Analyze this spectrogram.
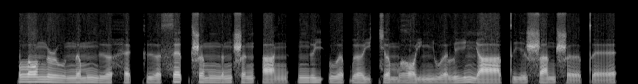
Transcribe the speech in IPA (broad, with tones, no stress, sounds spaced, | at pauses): l ɔ˧ n ɹ u˨˩˨ n ə˧˥ m ŋ ɨ˨˩ ə̯ h ɛ˨˩ k̚ ʔ ɨ˨˩ ə̯ s ɛ˦˥ t̚ ʂ ə˧ m ŋ ə˧˥ ŋ ʂ ə˧˥ ŋ ʔ a˨˩ ŋ | ŋ ɨ˧ j ʔ u˨˩ ə̯ ɓ əː˨˩ j c ə˨˩˨ m ɣ ɔ˨˩˨ j ɲ u˨˩ ə̯ l i˧˥ ɲ aː˨˩ t̪ i˨˩˦ ʂ a˧ n ʂ əː˨˩˨ t̪ ɛ˨˩˦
